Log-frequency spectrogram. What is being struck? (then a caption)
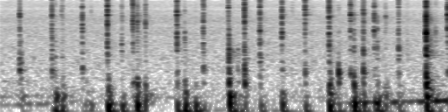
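Plastic laptop keyboard keys. Long white nails tap and type on black plastic laptop keys, with the hand held close. About two dozen quick, dry clicks land in irregular bursts, each with a short bright tick over a soft low thud that dies away almost at once.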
